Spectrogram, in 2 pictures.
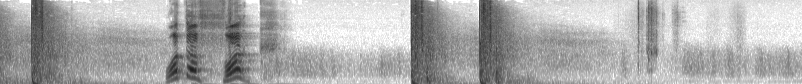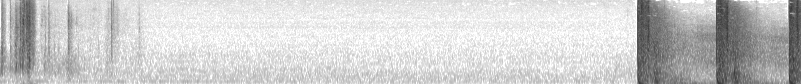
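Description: Loud rifle shots crack and echo outdoors.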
